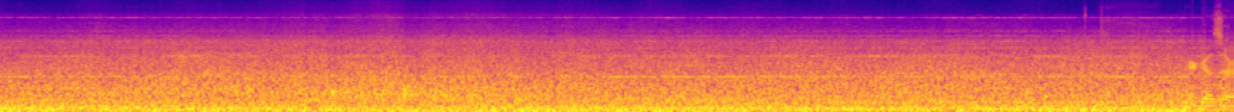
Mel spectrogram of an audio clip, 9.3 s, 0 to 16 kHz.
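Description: A JetBlue Airbus A220 jet at Raleigh-Durham International Airport gives a steady, loud broadband engine roar that holds evenly throughout, with a faint murmur of talk beneath it.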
